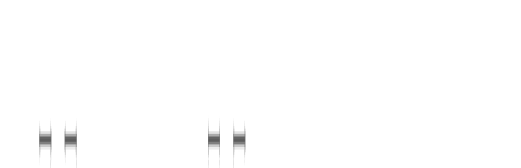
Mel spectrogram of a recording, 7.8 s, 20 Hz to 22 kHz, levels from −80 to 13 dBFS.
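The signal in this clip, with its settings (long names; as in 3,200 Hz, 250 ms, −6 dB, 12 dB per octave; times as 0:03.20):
beeps in groups sine 613 Hz, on 0.17 s, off 0.21 s, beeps 2, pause 1.98 s, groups 2, −21 dBFS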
